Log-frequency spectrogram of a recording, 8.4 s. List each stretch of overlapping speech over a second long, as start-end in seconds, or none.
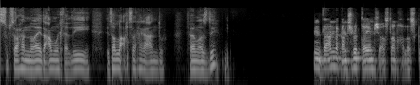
none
